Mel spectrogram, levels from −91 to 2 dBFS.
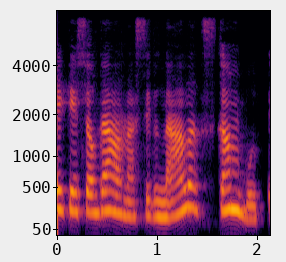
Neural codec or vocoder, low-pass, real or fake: codec, 16 kHz, 1 kbps, FunCodec, trained on Chinese and English, 50 frames a second; 7.2 kHz; fake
